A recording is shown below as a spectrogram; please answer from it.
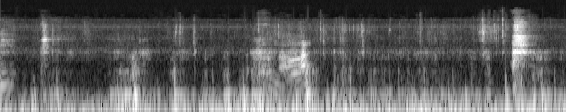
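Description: Low rumble of water and wind at the microphone by a rocky shoreline, with scattered small clicks and knocks as a hand gropes among seaweed-covered rocks. A short voiced grunt-like sound comes about two seconds in.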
